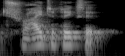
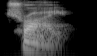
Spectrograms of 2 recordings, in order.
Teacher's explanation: You have TR. TR together, it makes the ch ch sound like chicken. So together, ch ch.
